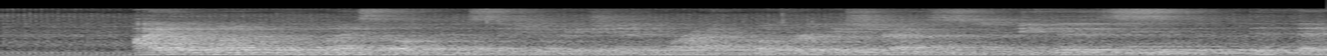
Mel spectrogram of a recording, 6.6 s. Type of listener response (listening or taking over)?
listening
